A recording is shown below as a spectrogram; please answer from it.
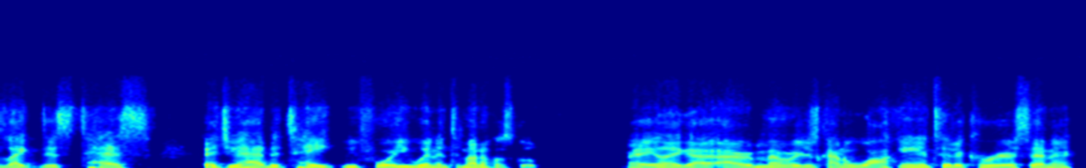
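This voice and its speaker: Relaxed man hosting a chat, dry sound. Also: mid-range voice, no echo. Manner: relaxed, rambling, many restarts and fillers. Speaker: podcast host, physician. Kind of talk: casual interview chat.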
